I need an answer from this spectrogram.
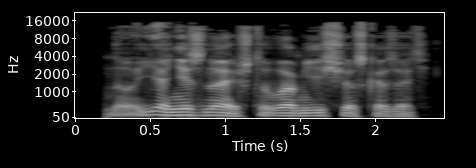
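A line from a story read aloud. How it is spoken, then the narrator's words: Said wearily. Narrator (Russian): проговорил Вадим, устало прикрывая глаза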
